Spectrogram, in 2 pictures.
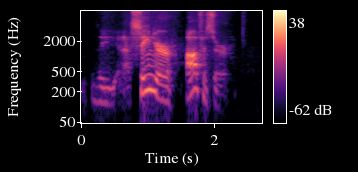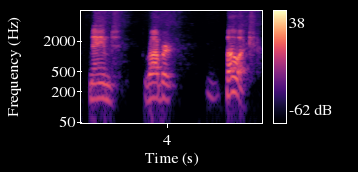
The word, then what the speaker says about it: Bouck: senior officer named Robert Bowick, I believe the name is pronounced Bouck, who had been the head of what was called the Protective Research Services, a division of the Secret Service.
